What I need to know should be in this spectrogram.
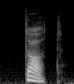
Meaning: stern (the rear part or after end of a ship or vessel)
- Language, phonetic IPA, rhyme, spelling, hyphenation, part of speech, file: Hungarian, [ˈtɒt], -ɒt, tat, tat, noun, Hu-tat.ogg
